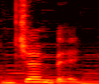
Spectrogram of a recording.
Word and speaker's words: djembe: and this is called a djembe spelled with addy for the D silent and you know as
